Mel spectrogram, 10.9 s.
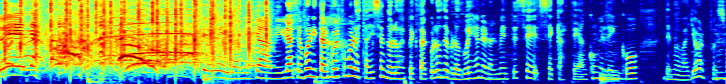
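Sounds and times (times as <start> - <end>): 
audience applause: 0.0 - 4.1
speech: 4.0 - 10.8.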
